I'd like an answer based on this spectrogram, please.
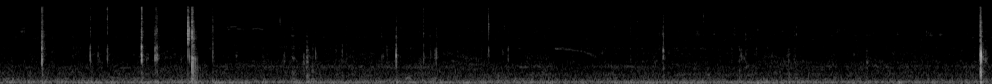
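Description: A plastic car trim piece being handled and worked with a plastic vinyl tuck tool: scattered light clicks and taps as the vinyl is pressed around its edges, with a sharp click just before the end. A steady low hum runs underneath.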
